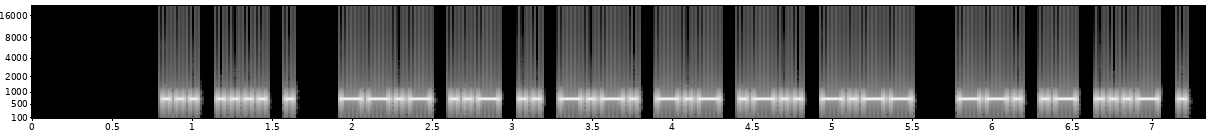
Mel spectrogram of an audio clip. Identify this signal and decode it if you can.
Morse code, heard as a keyed tone, about 28 wpm, 700 Hz. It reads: SHE QUICKLY GAVE
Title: Sentences from Top 1000 Words - Review Part 4 - 28wpm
